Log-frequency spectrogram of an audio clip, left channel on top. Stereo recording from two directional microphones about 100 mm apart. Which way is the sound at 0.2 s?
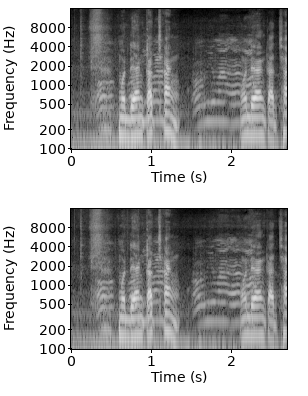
25° left (ahead or behind).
